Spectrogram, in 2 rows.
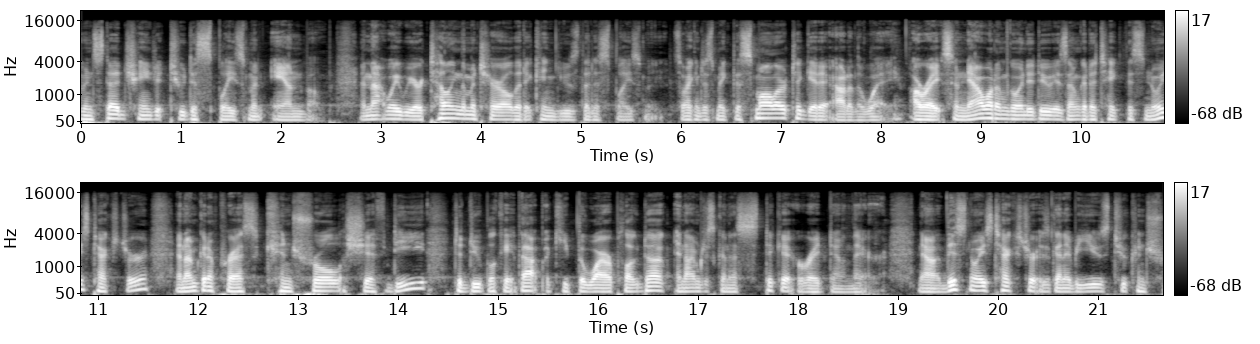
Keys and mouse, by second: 4.5 click, 5.9-7.6 drag, 8.0 middle click, 8.2 x, 8.4 middle click, 10.6 click, 14.6 ctrl+shift+d, 18.4 middle click, 19.0 click.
